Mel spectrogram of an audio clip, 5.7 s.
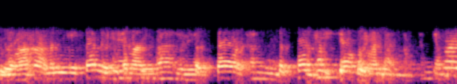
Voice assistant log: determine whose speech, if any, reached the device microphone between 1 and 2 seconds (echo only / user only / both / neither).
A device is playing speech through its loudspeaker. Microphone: both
